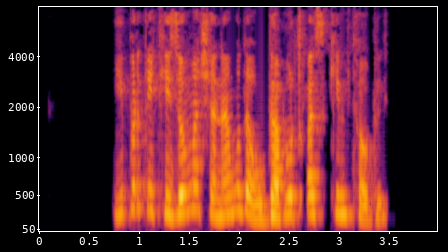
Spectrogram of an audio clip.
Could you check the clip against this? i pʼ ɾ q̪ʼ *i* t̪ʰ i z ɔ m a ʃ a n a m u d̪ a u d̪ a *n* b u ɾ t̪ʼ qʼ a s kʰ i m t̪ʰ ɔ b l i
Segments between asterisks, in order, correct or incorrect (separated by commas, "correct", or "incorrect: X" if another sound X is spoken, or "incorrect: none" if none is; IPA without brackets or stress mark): correct, incorrect: none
